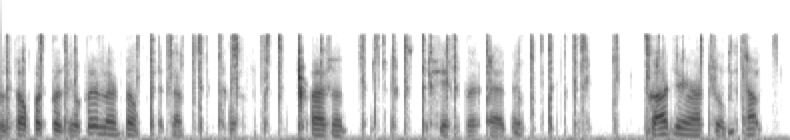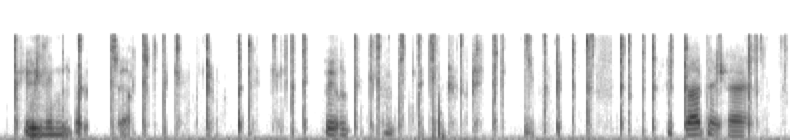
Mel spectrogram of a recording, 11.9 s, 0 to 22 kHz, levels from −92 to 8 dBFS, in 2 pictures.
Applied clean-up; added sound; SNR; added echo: neural diffusion model UNIVERSE++.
